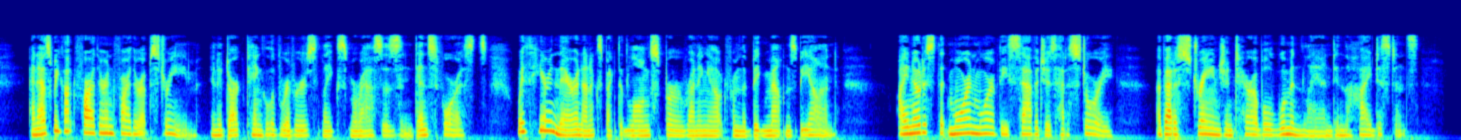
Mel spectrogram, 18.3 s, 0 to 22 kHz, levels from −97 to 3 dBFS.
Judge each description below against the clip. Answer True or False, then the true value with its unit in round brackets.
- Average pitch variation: True (4.0 semitones)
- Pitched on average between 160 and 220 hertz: False (150 Hz)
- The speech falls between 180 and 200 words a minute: True (185 wpm)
